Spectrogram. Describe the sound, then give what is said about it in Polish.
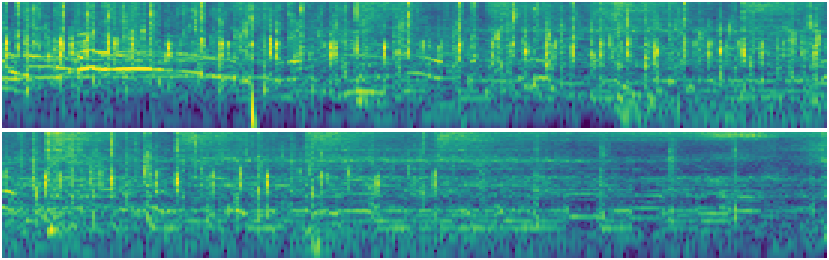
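A crowd bursts into sustained applause welcoming Polish MP Ryszard Wilk, dense clapping with some cheering and murmured voices mixed in, staying loud throughout before easing slightly at the end. “Poseł Ryszard Wilk, wielkie brawa!”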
